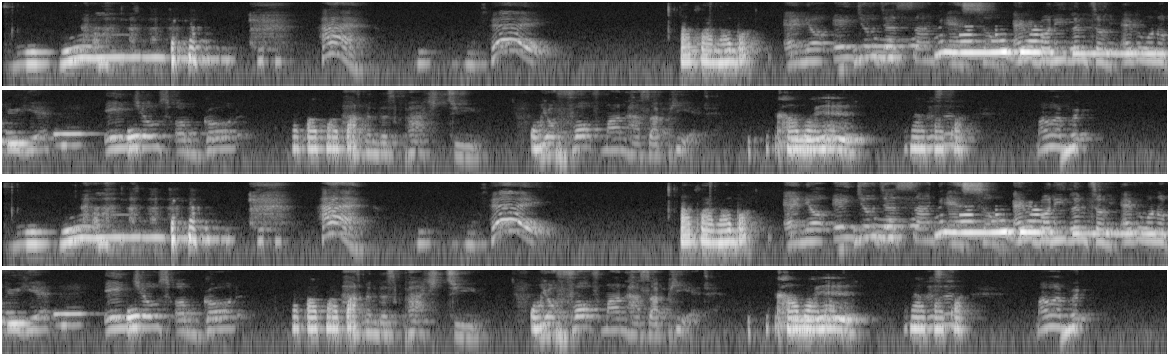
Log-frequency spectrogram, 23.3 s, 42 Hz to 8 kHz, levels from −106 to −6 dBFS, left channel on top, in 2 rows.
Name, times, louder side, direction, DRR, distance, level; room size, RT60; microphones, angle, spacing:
voice 1, 0.2-2.2 4.1-4.3 4.6-4.7 8.6-11.9 12.2-12.5 19.5-20.2 22.3-22.4, left 2 dB, ahead, 1.2 m, -25 dB
voice 2, 0.8-1.6 2.5-2.9 3.2-3.6 4.9-5.5 7.8-12.1 12.7-14.1 15.1-16.5 16.8-18.6 20.8-21.2 22.0-22.4, right 2 dB, 35° right, 2.1 m, -38 dB
voice 3, 6.8-7.5 12.9-13.0 14.6-15.2 16.9-17.1 19.4-20.0 20.7-21.3, right 2 dB, 55° right, 0.8 m, -27 dB
21.0 x 10.5 x 4.9 m
head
